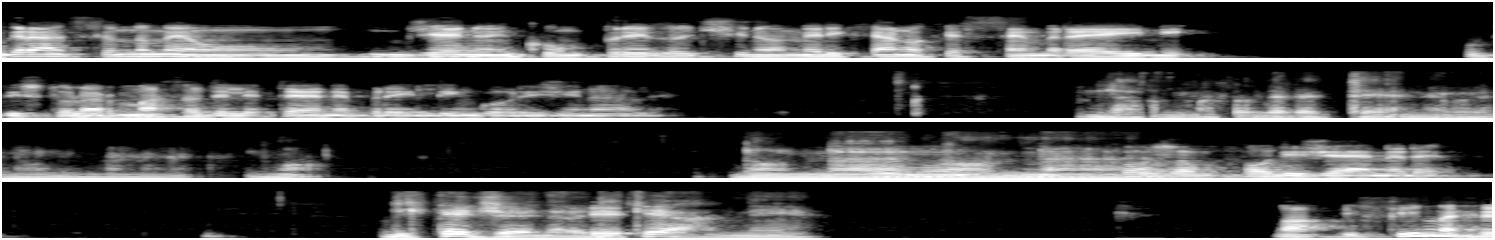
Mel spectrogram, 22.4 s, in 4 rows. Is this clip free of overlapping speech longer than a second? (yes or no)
yes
